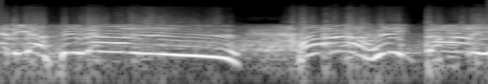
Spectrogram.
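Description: Radio play-by-play announcer shouting a home run call in Spanish that wins the game. About midway he holds one long vowel that falls in pitch, then goes on shouting.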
